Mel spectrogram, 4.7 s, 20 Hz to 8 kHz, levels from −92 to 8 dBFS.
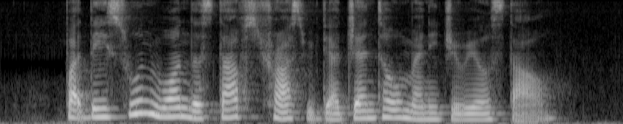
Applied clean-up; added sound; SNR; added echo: neural mask model Resemble Enhance denoiser.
